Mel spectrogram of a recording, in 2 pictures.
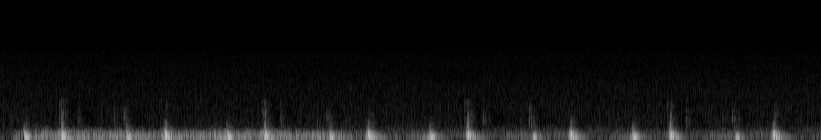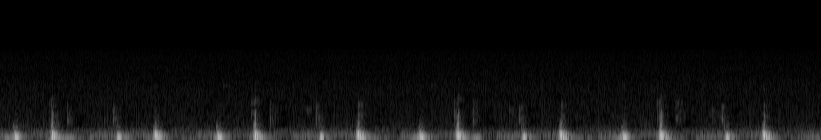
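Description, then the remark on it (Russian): Heart auscultation recording at the apex of the heart of a patient with an extensive myocardial infarction, with a steady, regular heartbeat, the first heart sound noticeably softer than the second, thumping low over a faint background hum, with no speech. “Прослушайте ослабление первого тона на верхушке сердца у больного с обширным инфарктом миокарда.”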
